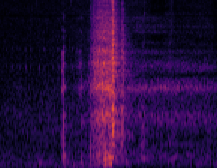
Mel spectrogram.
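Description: Glass and plastic-wrapped items being handled in a cabinet: a light click, then a short rustle ending in a sharp knock.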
